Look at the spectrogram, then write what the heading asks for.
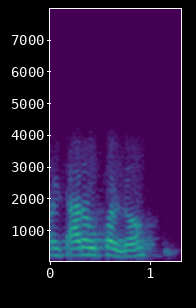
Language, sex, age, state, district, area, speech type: Maithili, female, 30-45, Bihar, Samastipur, rural, conversation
